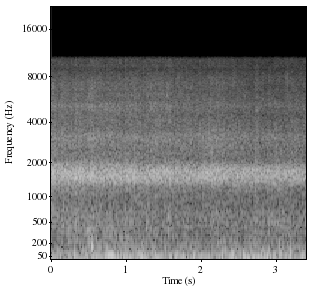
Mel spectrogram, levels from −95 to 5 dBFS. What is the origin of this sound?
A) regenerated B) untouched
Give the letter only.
B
